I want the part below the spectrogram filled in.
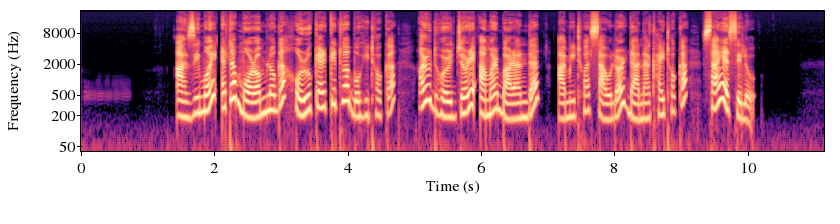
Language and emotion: Assamese, happy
